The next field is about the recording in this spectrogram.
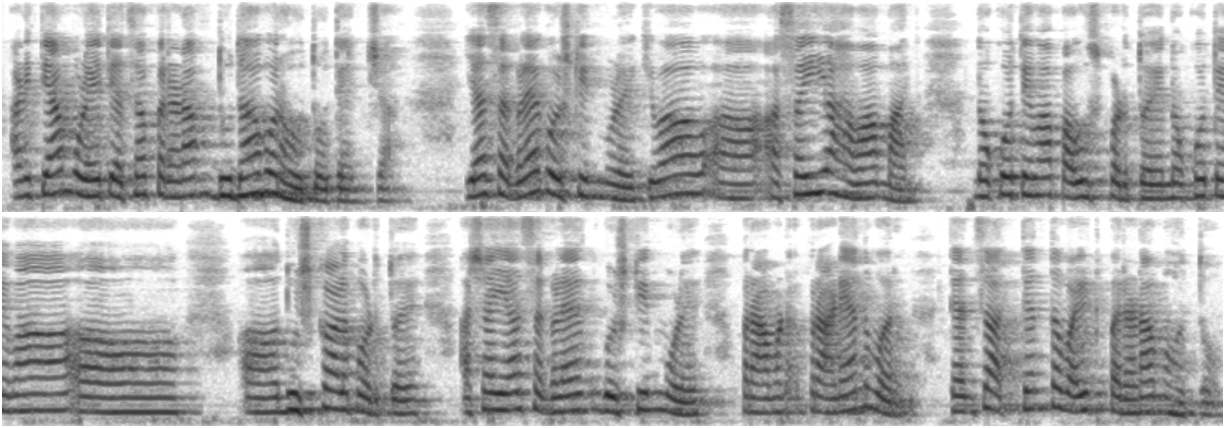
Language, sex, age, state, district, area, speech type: Marathi, female, 45-60, Maharashtra, Pune, urban, spontaneous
